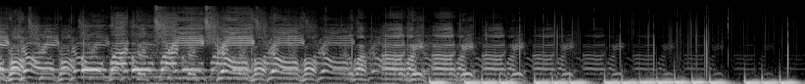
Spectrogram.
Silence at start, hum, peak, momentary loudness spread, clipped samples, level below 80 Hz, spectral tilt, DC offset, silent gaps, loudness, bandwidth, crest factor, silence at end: 0 s; none; -4 dBFS; 5 LU; under 0.1%; -24 dBFS; -5.5 dB/octave; under 0.1%; none; -20 LUFS; 16 kHz; 14 dB; 0 s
